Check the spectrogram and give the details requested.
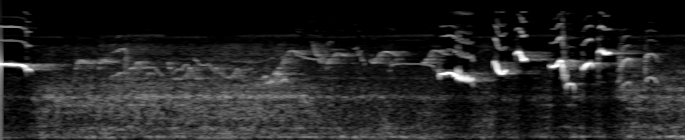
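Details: Provocation song of an Oriental magpie-robin, meant to set other magpie-robins singing: a low continuous warbling chatter, then a sudden run of loud sharp whistled notes, each briefly rising or falling, packed closely together.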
